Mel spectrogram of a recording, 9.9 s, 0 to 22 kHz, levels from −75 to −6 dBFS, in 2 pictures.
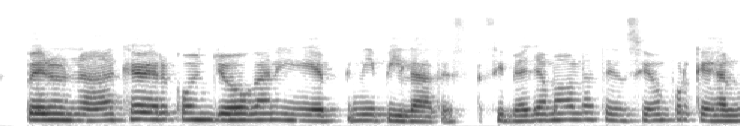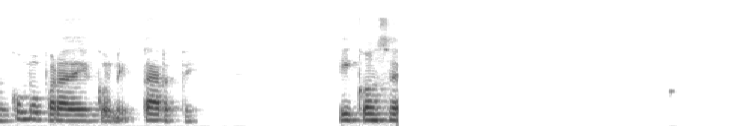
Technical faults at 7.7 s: playback stall

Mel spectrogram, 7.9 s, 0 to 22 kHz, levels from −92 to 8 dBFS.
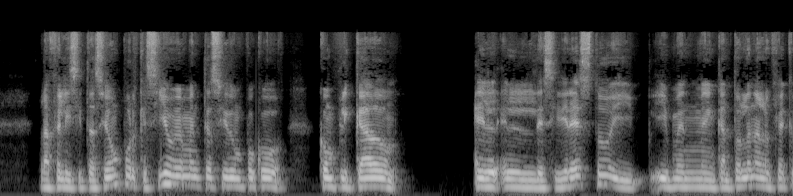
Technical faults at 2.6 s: dropped buffer (overrun)

